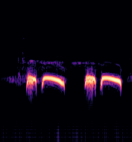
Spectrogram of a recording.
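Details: Spotted dove coos for training doves to answer: two phrases, each a short throaty note followed by a drawn-out, slightly falling mellow coo, in quiet surroundings.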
